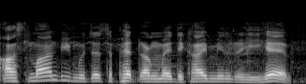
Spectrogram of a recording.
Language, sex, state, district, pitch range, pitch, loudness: Hindi, male, Arunachal Pradesh, Lower Dibang Valley, 135-155 Hz, 145 Hz, -19 LUFS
